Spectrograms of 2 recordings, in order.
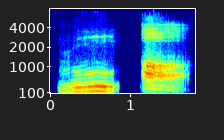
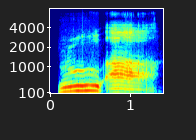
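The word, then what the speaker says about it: רוּחַ: And finally, the word for spirit and wind is Ru'ah. Ru'ah. Notice that even though this is a hat, it's not pronounced as ha, but as ah, ah, instead of ha. So it's Ru'ah.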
